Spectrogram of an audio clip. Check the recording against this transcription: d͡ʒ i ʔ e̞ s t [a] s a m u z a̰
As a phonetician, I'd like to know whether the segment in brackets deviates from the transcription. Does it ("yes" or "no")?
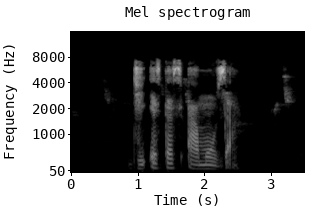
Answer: no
